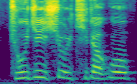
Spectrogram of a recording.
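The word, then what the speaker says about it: Georg Solti: 아닌 독일식에 이름으로 사용했다 실제 미국이나 영국에서는 조지 숄라 발음하는 경우도 있고 르그 솔에 가깝게 발음해주는 경우도 있다 우리나라 대부 게으르 티라고 표기하고 있다 자산은 아래의 바른 문단을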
